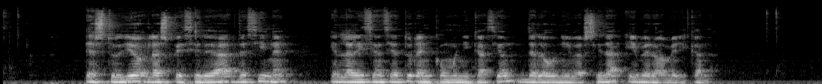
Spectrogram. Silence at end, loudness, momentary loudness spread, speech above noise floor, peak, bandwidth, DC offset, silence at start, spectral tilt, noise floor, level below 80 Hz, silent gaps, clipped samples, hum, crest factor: 1.1 s; -19 LUFS; 11 LU; 30 dB; -2 dBFS; 14 kHz; under 0.1%; 0.15 s; -5.5 dB/octave; -47 dBFS; -38 dBFS; none; under 0.1%; none; 16 dB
